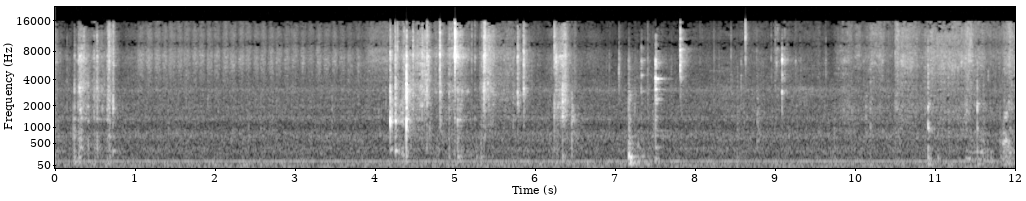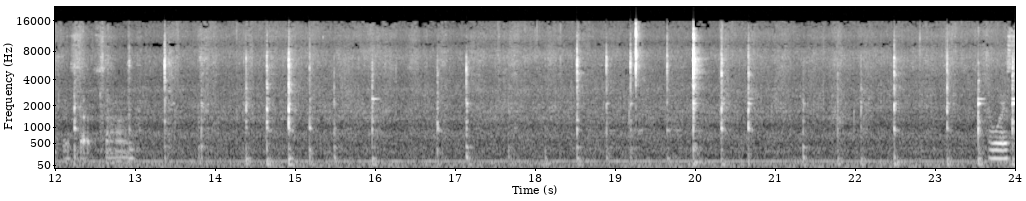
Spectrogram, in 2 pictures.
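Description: Wooden chopsticks scraping and tapping against a nonstick frying pan as eggs are broken up and scrambled, with irregular clicks starting about four seconds in. Under it, the eggs sizzle softly over a steady low hum.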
